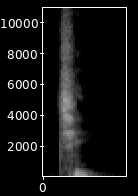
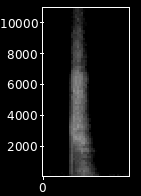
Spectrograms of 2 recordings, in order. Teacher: Então, veio aqui, ch, e aqui, chi. Vê aqui no português, o chi tem um som de i no final, mas no inglês não. Tem som de ch, quase som de a no final, entendeu?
